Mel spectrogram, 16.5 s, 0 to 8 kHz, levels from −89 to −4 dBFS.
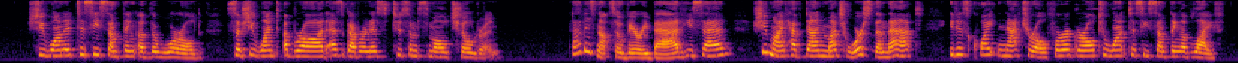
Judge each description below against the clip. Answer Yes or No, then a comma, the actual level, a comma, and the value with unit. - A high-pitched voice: Yes, high, 235 Hz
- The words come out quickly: No, average, 175 wpm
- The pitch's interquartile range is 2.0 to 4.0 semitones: Yes, average, 3.7 semitones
